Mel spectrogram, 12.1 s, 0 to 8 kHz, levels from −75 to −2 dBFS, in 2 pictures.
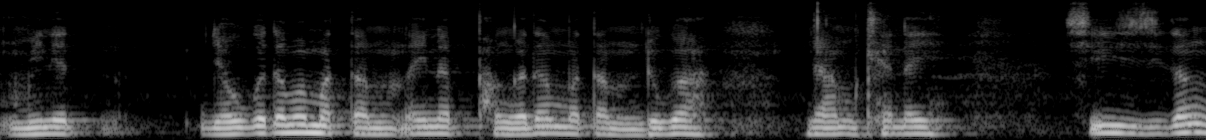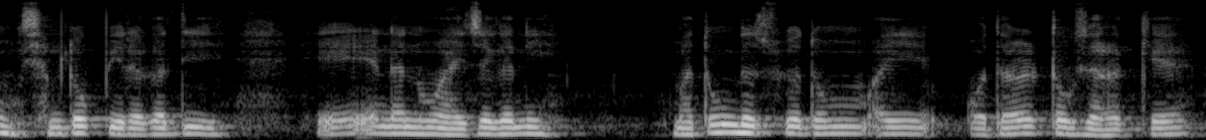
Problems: constant background noise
